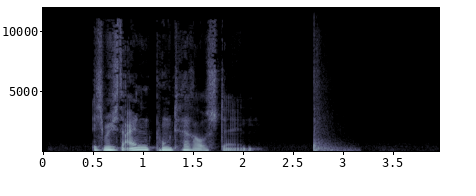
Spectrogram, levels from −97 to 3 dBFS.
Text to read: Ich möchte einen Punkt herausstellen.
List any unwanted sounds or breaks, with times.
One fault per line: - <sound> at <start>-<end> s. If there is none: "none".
- thud at 2.7-3.2 s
